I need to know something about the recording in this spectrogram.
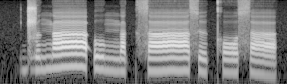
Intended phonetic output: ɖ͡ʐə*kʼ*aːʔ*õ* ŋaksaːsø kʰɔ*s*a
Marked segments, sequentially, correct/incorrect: incorrect, incorrect, correct

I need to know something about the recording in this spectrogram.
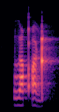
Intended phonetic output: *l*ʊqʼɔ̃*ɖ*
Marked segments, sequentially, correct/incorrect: correct, correct

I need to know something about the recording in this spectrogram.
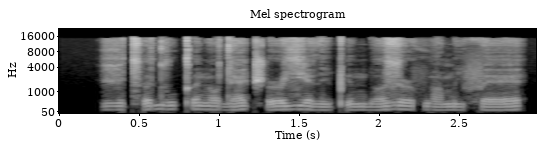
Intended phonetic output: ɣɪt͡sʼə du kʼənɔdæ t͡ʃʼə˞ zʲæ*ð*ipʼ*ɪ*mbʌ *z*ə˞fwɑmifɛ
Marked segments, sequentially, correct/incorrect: correct, correct, correct

